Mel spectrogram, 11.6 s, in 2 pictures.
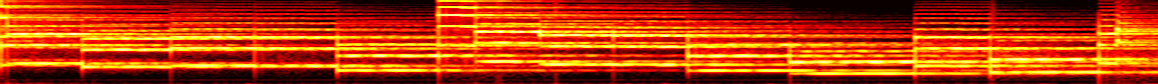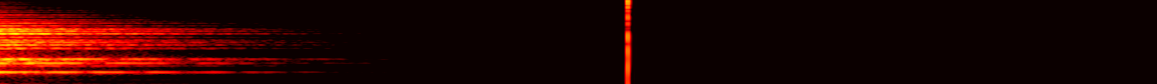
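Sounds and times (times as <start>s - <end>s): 
fast sample and hold synth: 0.0s - 6.7s.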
